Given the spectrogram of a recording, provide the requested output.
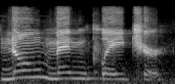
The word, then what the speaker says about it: nomenclature: that oh okay well it's no men clay chair and it's part of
